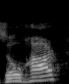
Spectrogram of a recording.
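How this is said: It is said in an English pronunciation. "in English, we pronounce it as Zohar"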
